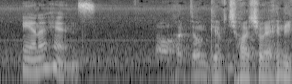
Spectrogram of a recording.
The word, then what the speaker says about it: Ana Hinz: manager and how do you say your name Anna hins oh don't give Joshua any credit please please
